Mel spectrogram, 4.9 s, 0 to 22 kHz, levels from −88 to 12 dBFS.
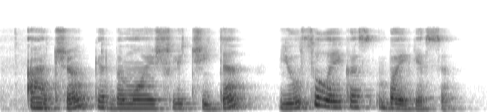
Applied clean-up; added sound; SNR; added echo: none; none; none; reverberation time 0.3 s.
